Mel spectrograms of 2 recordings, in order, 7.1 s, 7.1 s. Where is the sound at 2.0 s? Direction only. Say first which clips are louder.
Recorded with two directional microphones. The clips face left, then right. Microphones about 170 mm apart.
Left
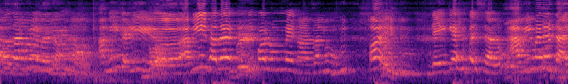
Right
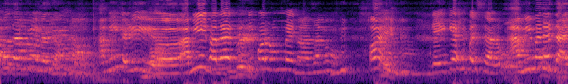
Right 3 dB; 60° right (ahead or behind).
